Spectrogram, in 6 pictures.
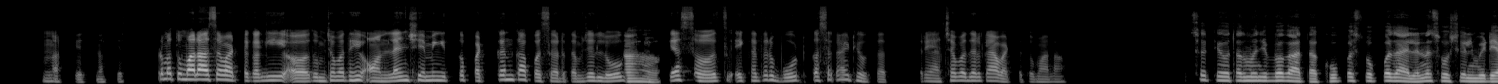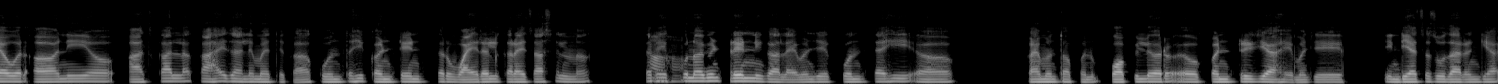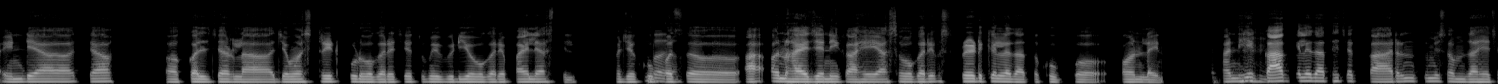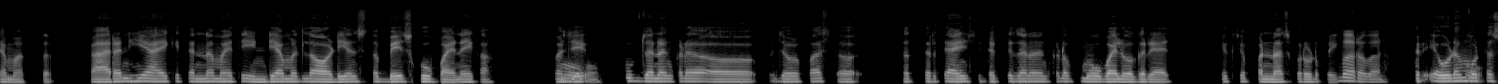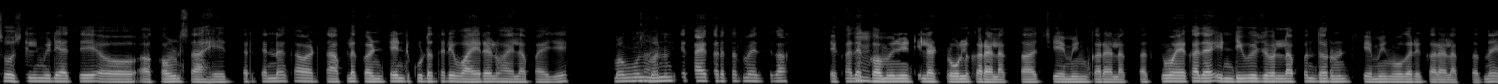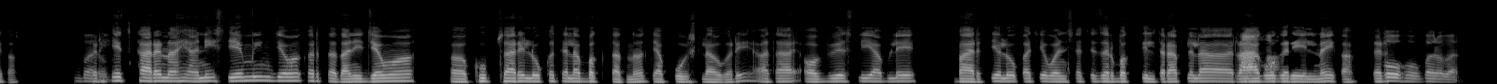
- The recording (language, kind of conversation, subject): Marathi, podcast, ऑनलाइन शेमिंग इतके सहज का पसरते, असे तुम्हाला का वाटते?
- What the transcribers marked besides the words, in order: tapping; in English: "व्हायरल"; other background noise; in English: "ऑडियन्सचा"; in English: "व्हायरल"; in English: "कम्युनिटीला"; in English: "ऑब्व्हियसली"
